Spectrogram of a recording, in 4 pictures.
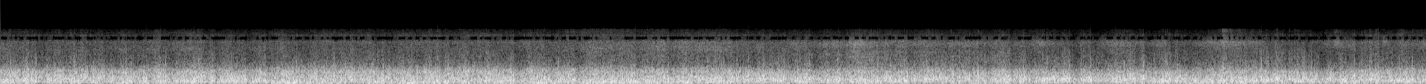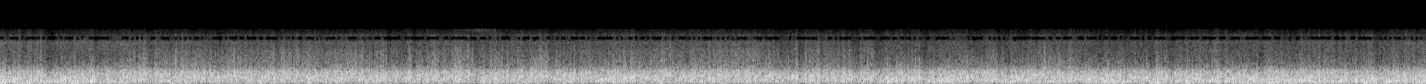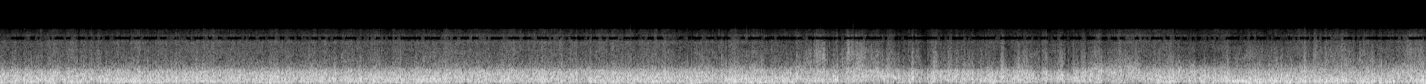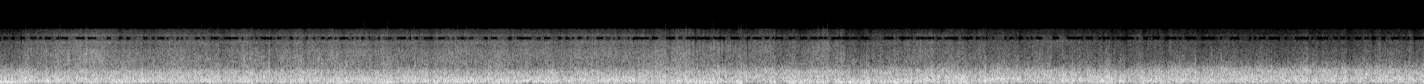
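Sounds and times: road rumble: 0.0s - 57.0s
wind buffeting microphone: 0.0s - 57.0s.

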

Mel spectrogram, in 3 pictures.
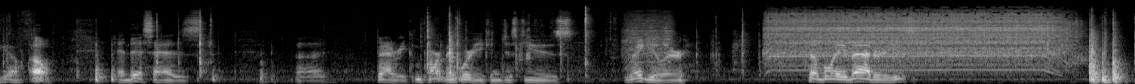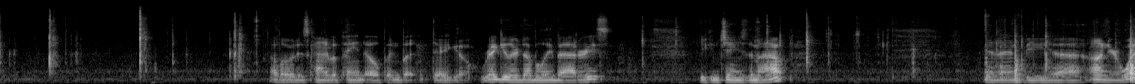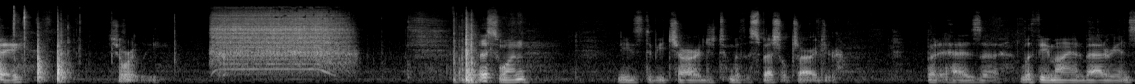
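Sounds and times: electric screwdriver whining: 6.2s - 6.8s, 7.6s - 10.9s, 24.8s - 26.3s.

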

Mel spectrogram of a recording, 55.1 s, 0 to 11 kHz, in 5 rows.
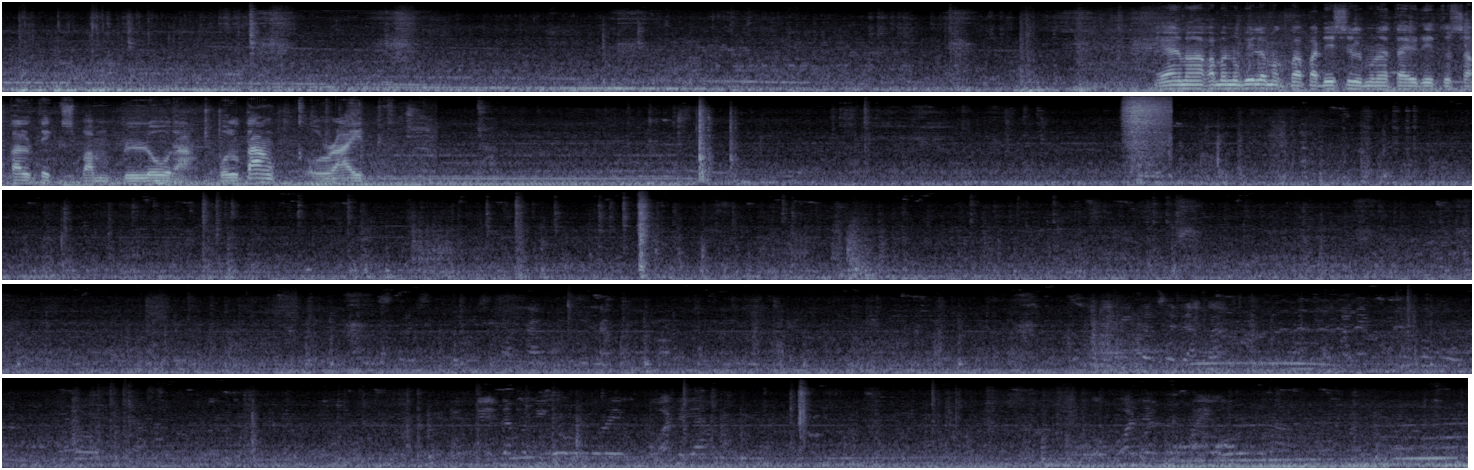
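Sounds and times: diesel bus engine running: 0.0s - 55.0s
short sharp air hiss: 19.4s - 19.8s.

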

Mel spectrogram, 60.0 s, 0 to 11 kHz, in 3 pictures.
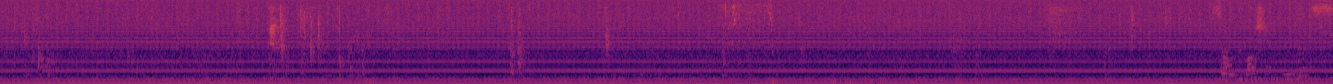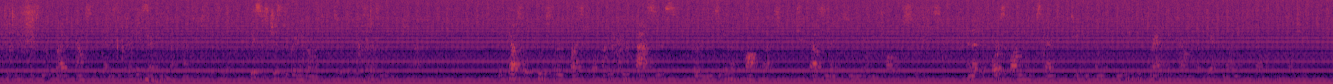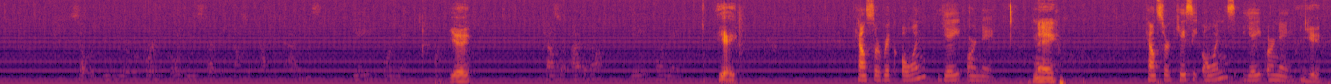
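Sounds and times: electrical mains hum: 0.0s - 59.9s
faint indistinct voices: 59.5s - 59.8s.

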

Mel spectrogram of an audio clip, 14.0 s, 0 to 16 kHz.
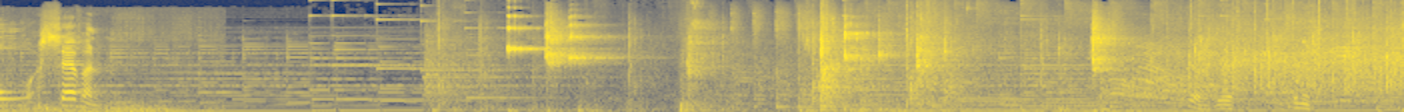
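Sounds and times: squash ball hits: 8.0s - 9.7s.

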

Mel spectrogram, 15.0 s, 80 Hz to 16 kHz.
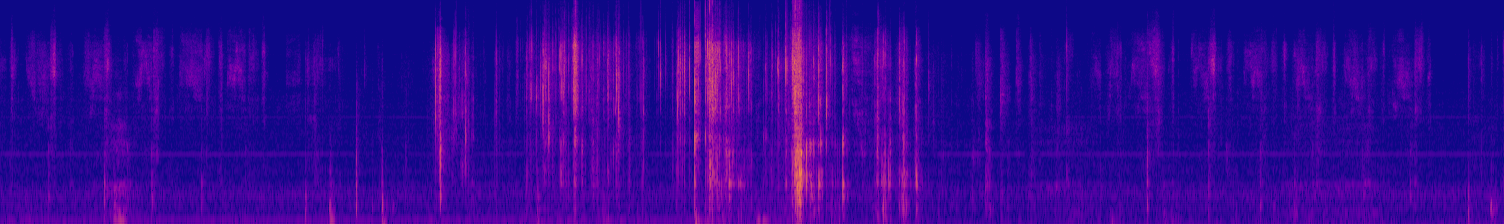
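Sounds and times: foil wrapper tearing and crinkling: 4.3s - 9.3s.

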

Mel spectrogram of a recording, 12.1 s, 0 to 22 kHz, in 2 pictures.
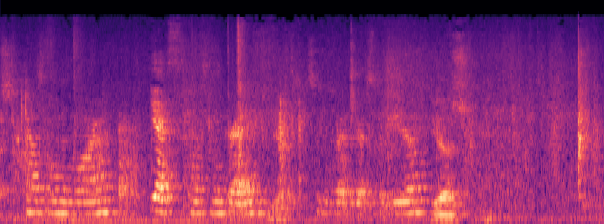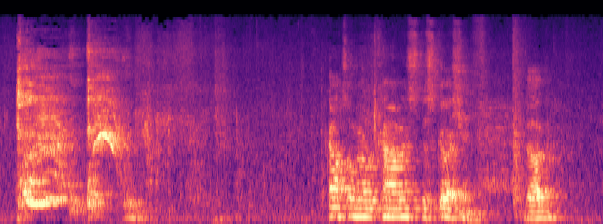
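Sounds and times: person coughing: 6.2s - 7.5s.

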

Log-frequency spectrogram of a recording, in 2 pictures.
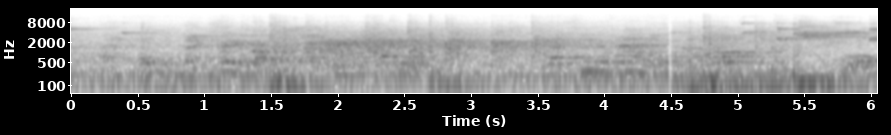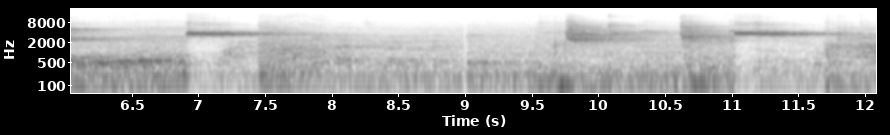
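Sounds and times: sneakers squeaking: 0.0s - 1.9s, 4.5s - 7.9s, 9.0s - 12.0s
players calling out: 4.5s - 7.9s.

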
